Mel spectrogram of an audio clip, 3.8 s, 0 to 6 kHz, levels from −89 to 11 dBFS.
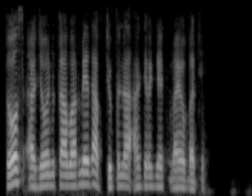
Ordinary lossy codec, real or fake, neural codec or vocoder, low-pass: none; fake; codec, 44.1 kHz, 1.7 kbps, Pupu-Codec; 5.4 kHz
